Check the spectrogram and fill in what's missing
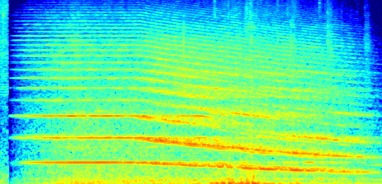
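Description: Civil defense warning siren sounding across the streets of Bobruisk, Belarus, during a public alert system test: a loud, steady wail whose pitch slowly drifts downward, continuous for the whole stretch with no voices.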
